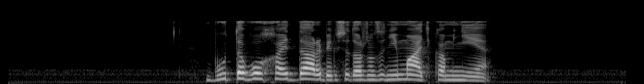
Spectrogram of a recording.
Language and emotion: Russian, angry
